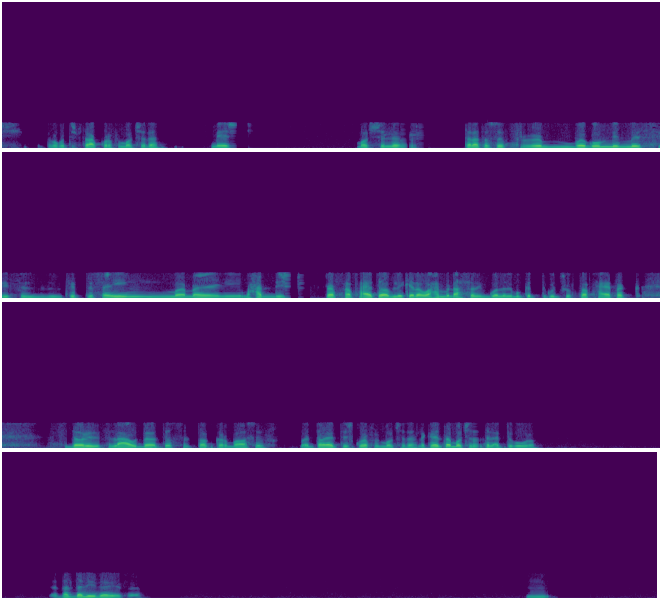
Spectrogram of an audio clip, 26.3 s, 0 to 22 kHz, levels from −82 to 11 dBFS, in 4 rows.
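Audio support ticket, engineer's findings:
Packet loss with pitch repetition, receiver-side concealment, at 2.30–2.46 s (160 ms), 3.94–4.25 s (gaps scattered, longest 80 ms), 9.42–9.66 s (longest run 120 ms) and 17.88 s (60 ms). Gaps fit 20 ms packets. The last pitch period is held as a buzzy tone and fades out, unlike a plain dropout's abrupt silence. G.711 band limit at 4 kHz throughout.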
